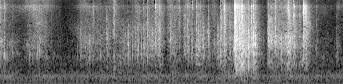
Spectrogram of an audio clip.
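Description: Hands with long dark nails quickly turn the pages of an open glossy paper magazine lying flat on a table, rubbing each page flat with the palm and fingertips. Soft, bright rustling and crinkling build gradually into sharper page flips. The loudest crisp swipe comes near the three-second mark before the sound settles back to quieter rustles.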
